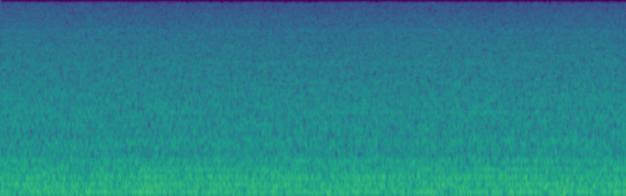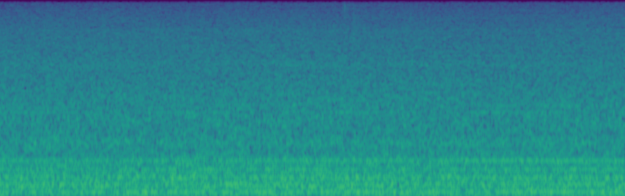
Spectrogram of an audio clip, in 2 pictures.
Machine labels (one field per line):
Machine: pump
